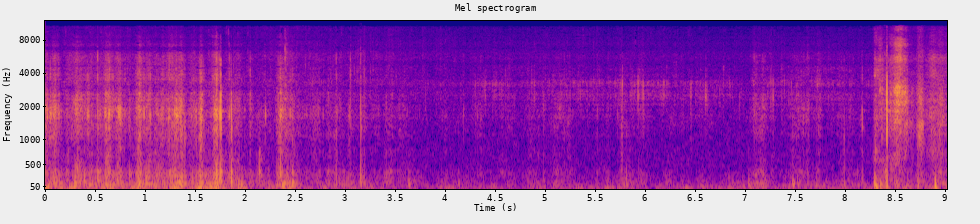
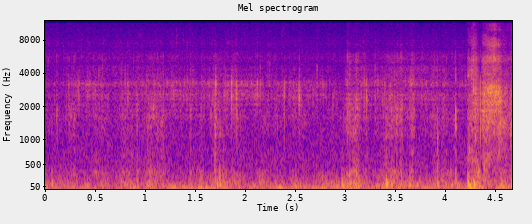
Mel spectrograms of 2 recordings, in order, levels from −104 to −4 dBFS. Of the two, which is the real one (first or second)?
first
